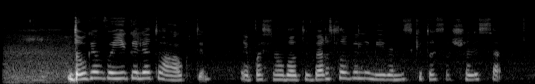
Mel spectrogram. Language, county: Lithuanian, Vilnius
